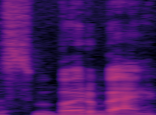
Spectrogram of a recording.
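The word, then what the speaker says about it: Sberbank: 49 पे आते हैं, giga chad developed by Russia's spur बैंक, कैसे प्रोनाउंस करते हैं इसको, स्बर बैंक, ठीक है, बर बैंक इसको प्रोनाउंस कर देते हैं।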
